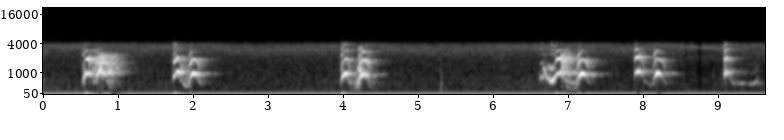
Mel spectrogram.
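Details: A small long-haired dachshund (rabbit dachshund) gives high, whiny yelping barks, singly and in quick pairs with uneven pauses, protesting that another dachshund won't give up a treat.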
